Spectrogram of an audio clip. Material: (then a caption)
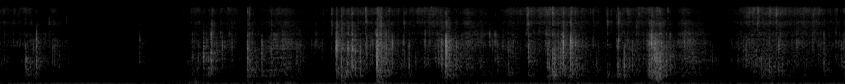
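Glycerin soap. Hands crush, crumble and rub a pile of mixed-color glycerin soap shavings, then press the flakes flat with the palms. The result is a dense, bright crunching and crinkling with crisp crackles, dipping to near silence briefly early on before the steady crushing resumes.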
